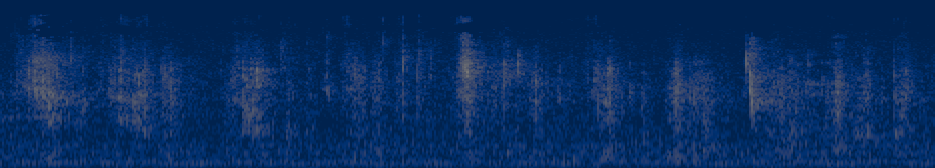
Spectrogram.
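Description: Close-up chewing of crunchy deep-fried food: irregular crisp crunches and wet mouth sounds, one sharper crunch near the middle.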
